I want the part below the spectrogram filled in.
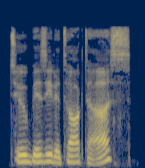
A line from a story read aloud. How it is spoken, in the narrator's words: Kepler repeated, his voice gravel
